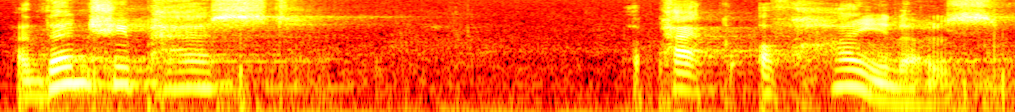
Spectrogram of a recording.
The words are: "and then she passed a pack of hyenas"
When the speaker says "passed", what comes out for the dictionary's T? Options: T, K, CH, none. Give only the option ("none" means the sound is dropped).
T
